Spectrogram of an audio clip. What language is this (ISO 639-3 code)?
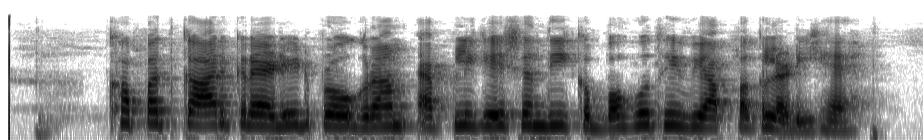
pan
